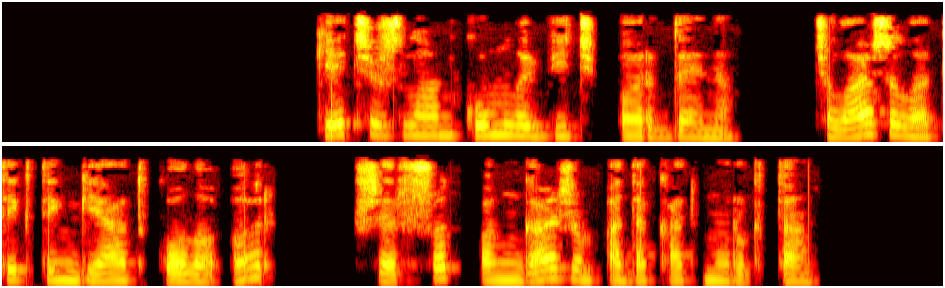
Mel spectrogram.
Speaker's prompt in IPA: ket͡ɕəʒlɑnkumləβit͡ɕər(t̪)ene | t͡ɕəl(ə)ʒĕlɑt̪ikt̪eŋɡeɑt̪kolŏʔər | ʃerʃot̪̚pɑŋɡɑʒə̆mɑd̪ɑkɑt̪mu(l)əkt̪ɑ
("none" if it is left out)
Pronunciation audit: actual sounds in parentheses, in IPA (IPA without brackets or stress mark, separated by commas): d̪, ɑ, ɾ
